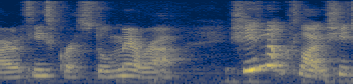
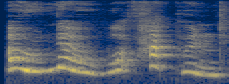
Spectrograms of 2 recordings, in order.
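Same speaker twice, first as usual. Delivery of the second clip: high alarmed gasp of concern; 8 semitones higher, 6 dB louder than usual. Acted. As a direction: rush in worried and high. Rarity alarmed at Fluttershy.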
